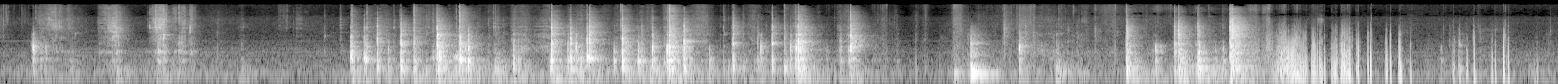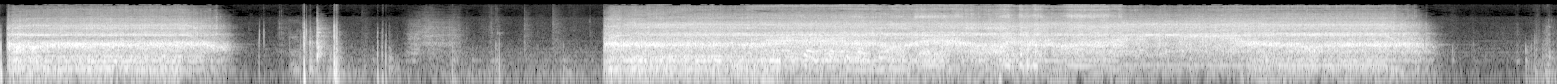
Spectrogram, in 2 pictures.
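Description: Small electric chopper's motor running in two bursts as it chops cabbage coarsely: a short burst of about two seconds, then a longer run of about eight seconds that cuts off abruptly. Before that, pieces of cabbage are dropped into the plastic chopper bowl with scattered clicks and rustles.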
